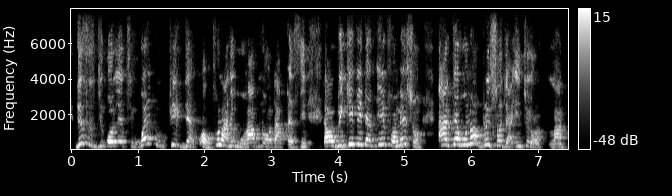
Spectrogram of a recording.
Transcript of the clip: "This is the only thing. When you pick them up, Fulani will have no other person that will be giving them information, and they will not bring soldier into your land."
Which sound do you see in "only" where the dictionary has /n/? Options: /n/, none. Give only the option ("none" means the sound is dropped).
none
